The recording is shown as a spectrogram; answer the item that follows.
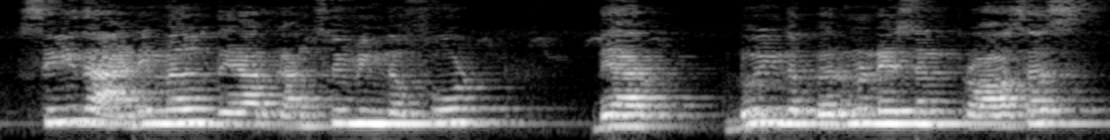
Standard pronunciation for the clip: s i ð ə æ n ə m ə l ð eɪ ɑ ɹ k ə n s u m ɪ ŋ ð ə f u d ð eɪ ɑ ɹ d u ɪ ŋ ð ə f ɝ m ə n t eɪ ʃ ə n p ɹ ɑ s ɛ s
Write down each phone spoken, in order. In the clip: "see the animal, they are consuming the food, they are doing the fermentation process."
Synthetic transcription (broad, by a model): s i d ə æ n ə m ə l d eɪ ɑ ɹ k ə n s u m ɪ ŋ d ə f u d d eɪ ɑ ɹ d u ɪ ŋ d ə p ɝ m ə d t eɪ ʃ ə n p ɹ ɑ s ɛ s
